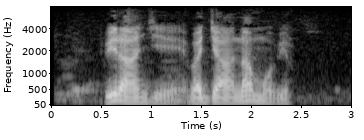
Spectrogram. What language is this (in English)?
Kinyarwanda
